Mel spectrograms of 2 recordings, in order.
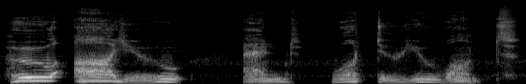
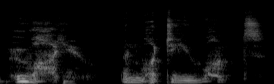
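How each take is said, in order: First: Slow, drawn-out, emphatic menace; louder chilling voice. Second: Hushed, whispery menace; chilling voice. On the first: Unseen being repeats itself for Nana, slow and emphatic. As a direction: spell it out word by word. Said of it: "could you speak up?". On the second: Unseen being speaking into four minds, chilling whisper. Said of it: "you hear a chilling voice". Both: Acted.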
